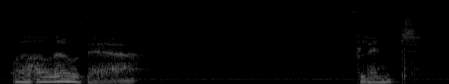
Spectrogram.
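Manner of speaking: eerie, unsettling, soft, creepy voice. A character greets another character, in a creepy voice. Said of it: "you creepy voice".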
